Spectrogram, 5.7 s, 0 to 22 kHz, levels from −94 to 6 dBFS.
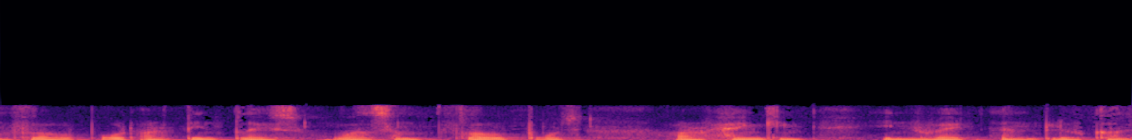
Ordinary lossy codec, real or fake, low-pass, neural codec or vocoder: AAC, 24 kbps; real; 5.4 kHz; none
